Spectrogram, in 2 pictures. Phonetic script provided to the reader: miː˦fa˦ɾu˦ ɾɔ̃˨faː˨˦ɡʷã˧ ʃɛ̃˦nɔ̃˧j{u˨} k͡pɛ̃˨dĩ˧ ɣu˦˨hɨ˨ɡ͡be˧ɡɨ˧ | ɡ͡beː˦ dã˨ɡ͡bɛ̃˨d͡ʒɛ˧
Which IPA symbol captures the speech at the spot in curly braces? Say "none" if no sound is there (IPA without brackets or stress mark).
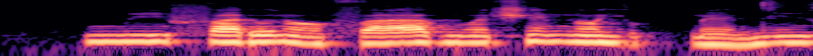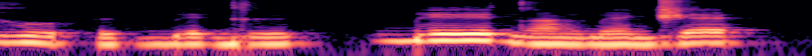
u˨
